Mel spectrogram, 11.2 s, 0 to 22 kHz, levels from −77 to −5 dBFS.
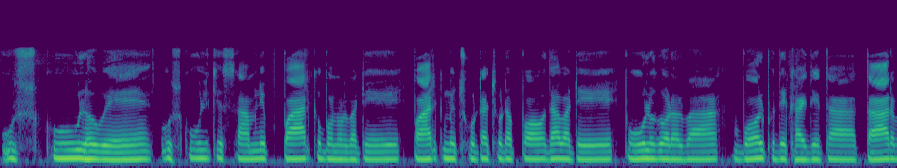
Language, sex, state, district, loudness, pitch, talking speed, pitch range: Bhojpuri, male, Uttar Pradesh, Gorakhpur, -27 LUFS, 150 Hz, 105 wpm, 145-155 Hz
